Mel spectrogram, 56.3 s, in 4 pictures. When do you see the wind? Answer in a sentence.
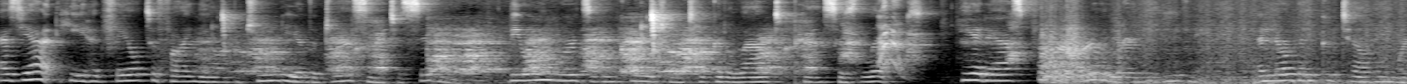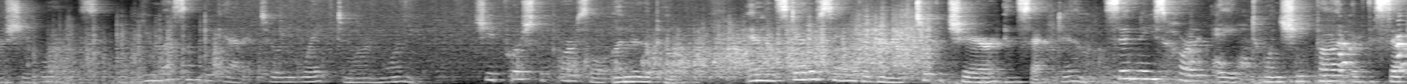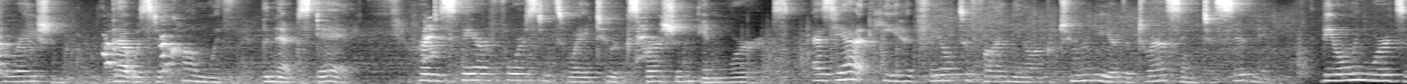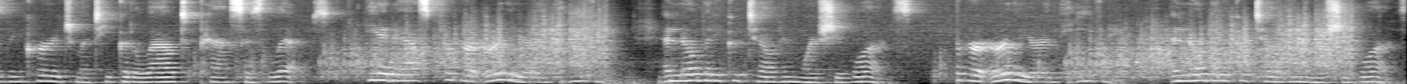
The wind can be heard from 10.4 to 56.2 s.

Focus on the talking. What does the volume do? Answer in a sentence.
The loudness of the talking goes up.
